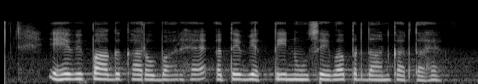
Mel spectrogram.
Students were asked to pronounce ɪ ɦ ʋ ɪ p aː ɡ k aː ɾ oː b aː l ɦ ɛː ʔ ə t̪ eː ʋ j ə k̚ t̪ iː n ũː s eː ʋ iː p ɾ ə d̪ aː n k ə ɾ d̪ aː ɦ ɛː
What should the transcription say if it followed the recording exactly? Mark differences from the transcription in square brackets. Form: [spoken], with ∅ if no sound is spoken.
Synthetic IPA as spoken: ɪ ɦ ʋ ɪ p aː ɡ k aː ɾ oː b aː [ɾ] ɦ ɛː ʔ ə t̪ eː ʋ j ə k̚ t̪ iː n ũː s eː ʋ [aː] p ɾ ə d̪ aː n k ə ɾ d̪ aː ɦ ɛː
